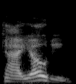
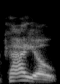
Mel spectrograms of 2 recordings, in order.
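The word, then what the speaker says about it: Kiote: spelled that way and it sounds like coyote or coyote but it's a tribe it's not the animal so when they did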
